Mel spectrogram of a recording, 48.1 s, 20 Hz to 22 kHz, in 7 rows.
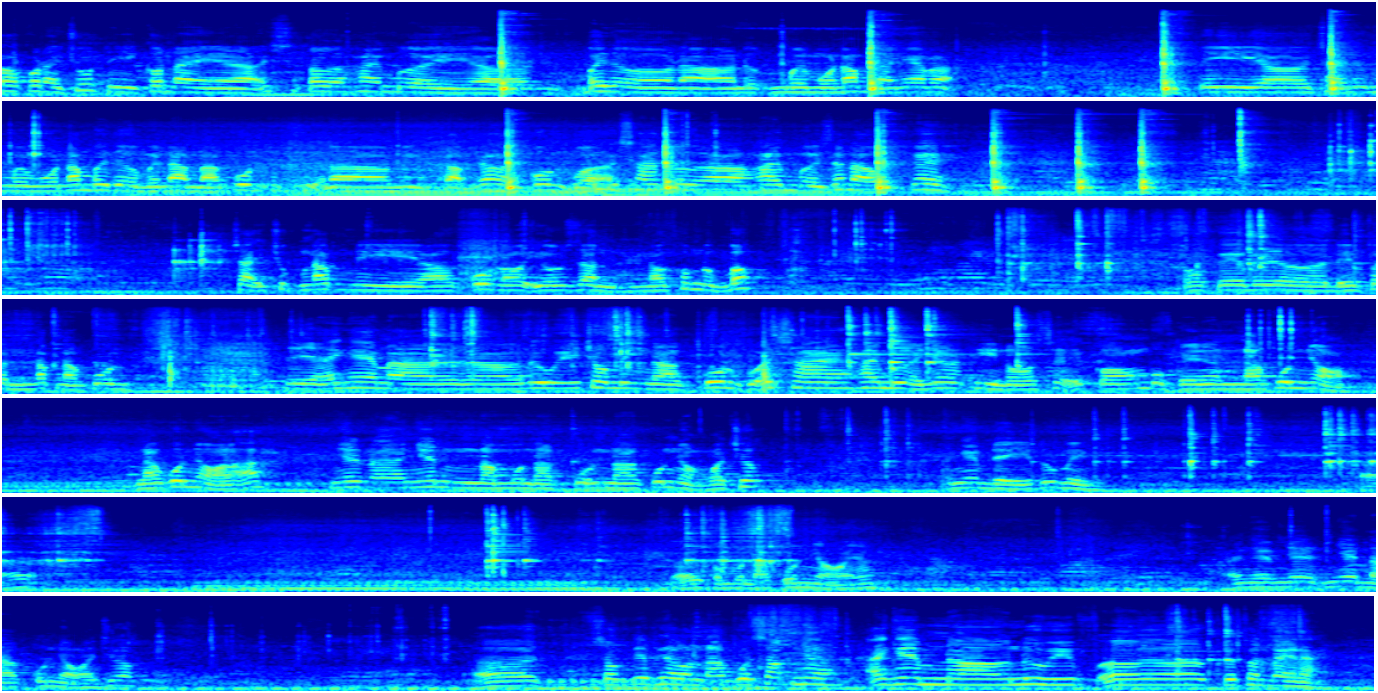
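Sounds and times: sharp metal tap: 5.8 - 6.0, 11.2 - 13.2
small steel parts clinking: 11.3 - 14.9, 17.6 - 21.6, 22.6 - 25.9, 26.8 - 27.2, 31.4 - 35.0, 36.5 - 38.5, 42.0 - 43.6, 46.8 - 47.8.

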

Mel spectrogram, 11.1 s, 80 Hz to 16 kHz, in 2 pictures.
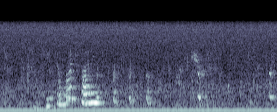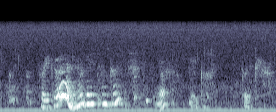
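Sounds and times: steady low hum: 0.0 - 11.0
puppies squeaking: 1.4 - 4.3, 5.0 - 8.7.

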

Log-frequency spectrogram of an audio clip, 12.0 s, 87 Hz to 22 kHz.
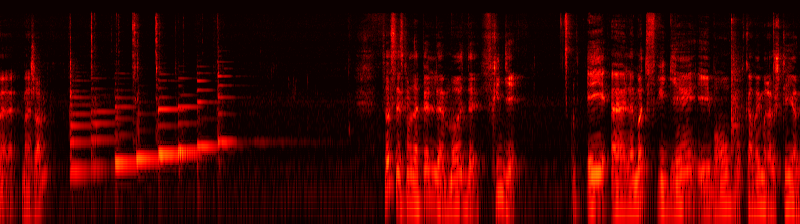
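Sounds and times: electronic keyboard piano notes rising: 1.0 - 5.0.

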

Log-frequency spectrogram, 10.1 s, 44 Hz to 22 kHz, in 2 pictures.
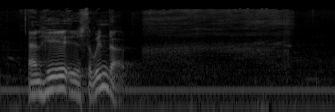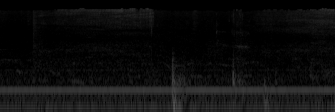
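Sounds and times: low electrical hum: 0.0 - 10.0
marker scratching on cardboard: 2.2 - 4.4, 5.5 - 7.4, 8.8 - 10.0.

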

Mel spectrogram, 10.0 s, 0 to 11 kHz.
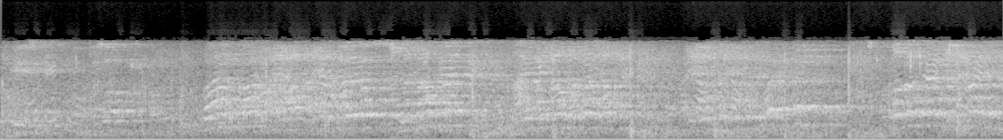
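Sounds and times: basketball bouncing on floor: 4.7 - 9.7.

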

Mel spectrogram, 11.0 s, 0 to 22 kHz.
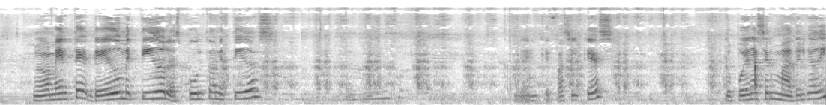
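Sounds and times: knife slicing on wooden board: 2.4 - 10.8.

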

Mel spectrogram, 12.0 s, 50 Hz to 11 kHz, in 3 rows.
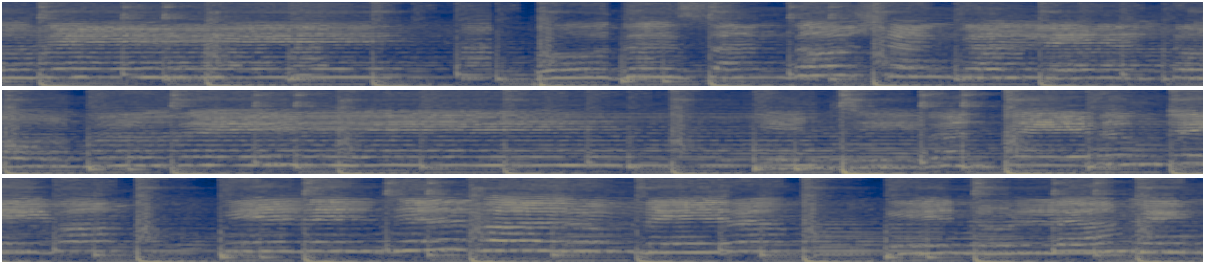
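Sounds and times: steady low drum beat: 0.0 - 12.0.

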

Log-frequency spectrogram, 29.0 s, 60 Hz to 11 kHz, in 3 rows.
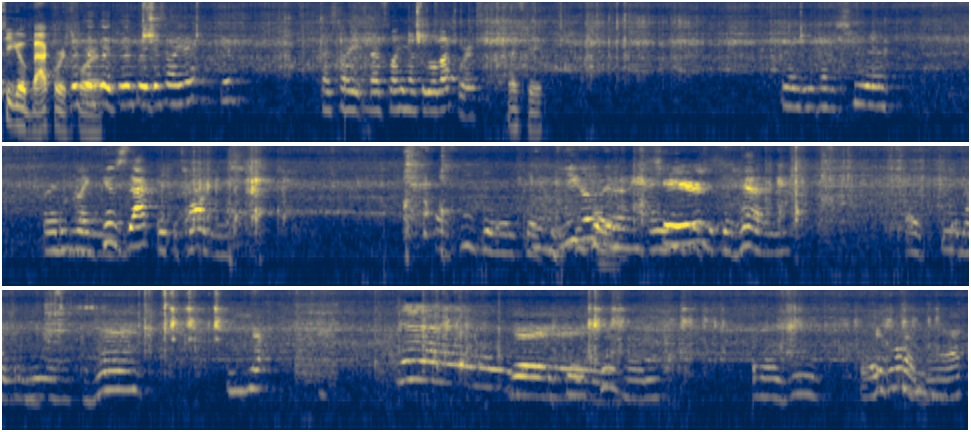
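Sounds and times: toy train engines whirring: 0.0 - 29.0.

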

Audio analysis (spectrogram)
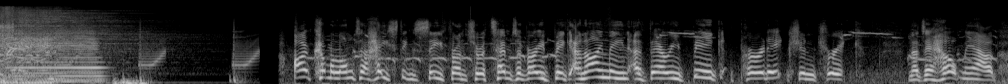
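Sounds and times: cartoon boing effect: 1.4 - 1.7, 2.3 - 2.6.

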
